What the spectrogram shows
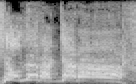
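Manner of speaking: shrill, very high-pitched shrieking scream. Retelling locking someone in and screaming at the windows: imitating screaming. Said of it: "screaming at the windows".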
